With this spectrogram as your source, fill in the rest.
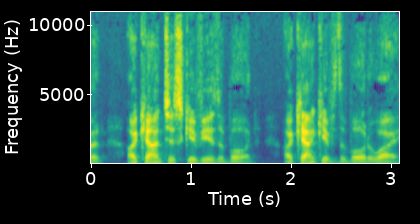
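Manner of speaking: plain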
